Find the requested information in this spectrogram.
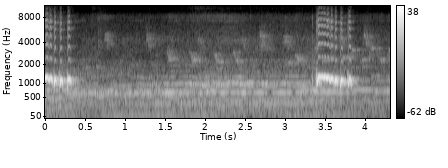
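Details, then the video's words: Local zebra dove singing steadily, a lively bird used to set off other doves singing: a bright rolling coo phrase at the start and again near the end, with soft background chirps and a low hum between. "Suara kutut lokal gacor full manggung"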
